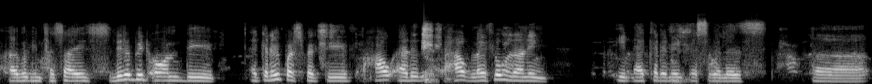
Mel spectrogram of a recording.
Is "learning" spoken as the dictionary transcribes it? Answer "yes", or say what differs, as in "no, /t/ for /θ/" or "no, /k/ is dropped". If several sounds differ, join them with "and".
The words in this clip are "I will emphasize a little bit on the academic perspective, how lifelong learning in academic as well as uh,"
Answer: yes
